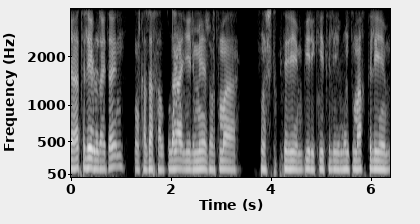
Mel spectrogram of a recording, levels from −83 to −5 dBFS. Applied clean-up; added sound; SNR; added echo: neural mask model Resemble Enhance denoiser.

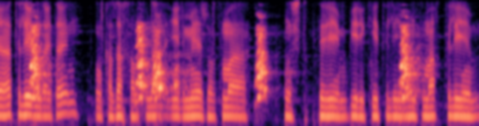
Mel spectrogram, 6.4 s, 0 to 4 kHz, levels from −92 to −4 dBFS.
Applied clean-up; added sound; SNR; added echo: neural mask model RNNoise.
